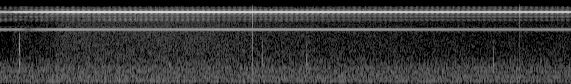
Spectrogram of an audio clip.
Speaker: It gets into your ears after a while. Again, the buzzer version is quite handy to have because you can go and plug that in the socket, right?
